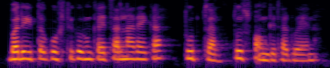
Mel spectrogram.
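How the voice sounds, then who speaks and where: A woman's voice: sits high, fairly even intonation, racing, lightly acted. A woman voicing a chatty young sister-in-law in a village cartoon, bickering and confronting.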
